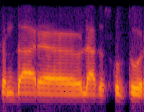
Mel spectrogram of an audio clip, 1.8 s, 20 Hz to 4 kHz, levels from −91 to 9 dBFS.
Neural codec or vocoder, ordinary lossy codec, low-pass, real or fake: none; Opus, 64 kbps; 3.6 kHz; real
